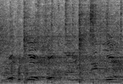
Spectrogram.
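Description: Hubbub of a busy hall, with voices calling out and talking over one another and music playing in the background.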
